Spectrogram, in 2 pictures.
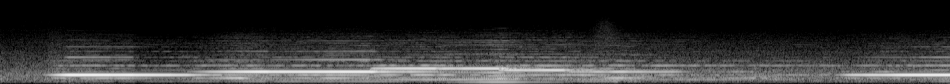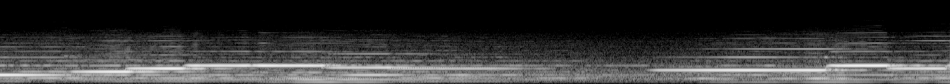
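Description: A recording of Mozart music featuring clarinet plays clear, smooth melodic phrases over soft low accompaniment, rising and falling in separate sustained lines with brief pauses between passages.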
